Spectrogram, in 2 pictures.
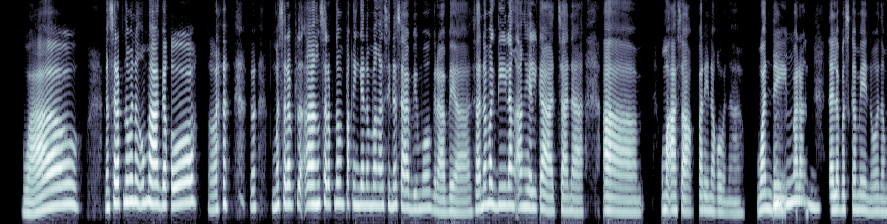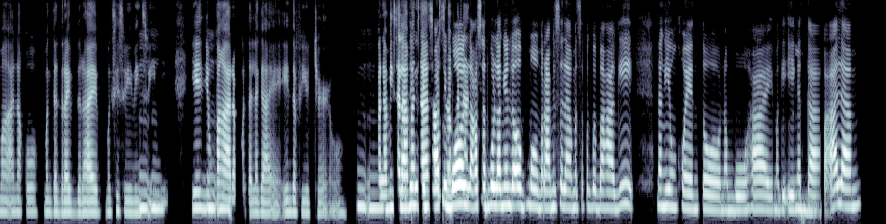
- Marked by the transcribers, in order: drawn out: "Wow!"; laugh; in English: "Nothing is impossible"
- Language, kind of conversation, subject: Filipino, podcast, Ano ang pinakamalaking pagbabago na hinarap mo sa buhay mo?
